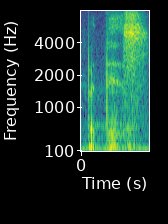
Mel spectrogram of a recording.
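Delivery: breathy whisper on but this; whispered aside. Pretend. Preacher voicing a hidden reservation, whispered. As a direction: drop to a secret whisper.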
